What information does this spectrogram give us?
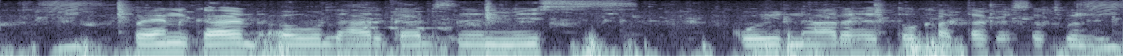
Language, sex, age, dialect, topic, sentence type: Bhojpuri, male, <18, Southern / Standard, banking, question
